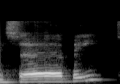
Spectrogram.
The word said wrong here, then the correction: Sabir: I think that's pronounced that way. – Ben Sabir. – Sabir, there we go.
